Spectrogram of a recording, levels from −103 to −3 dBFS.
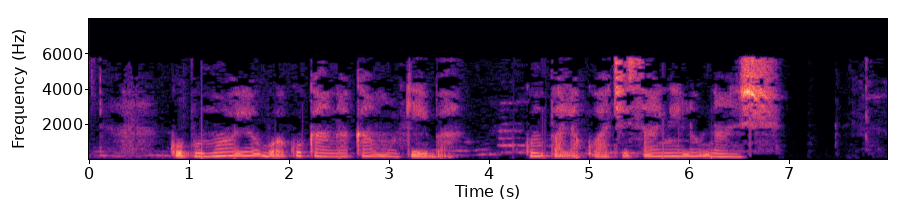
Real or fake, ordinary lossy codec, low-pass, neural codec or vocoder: real; MP3, 24 kbps; 7.2 kHz; none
